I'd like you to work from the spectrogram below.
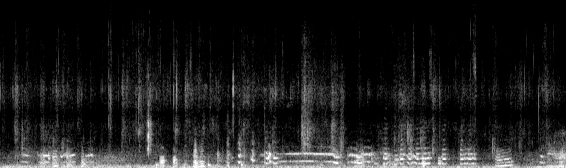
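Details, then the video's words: Backyard chickens, hens and roosters, pecking and scratching; steady overlapping hen clucks and a sustained, level drawn-out note midway, with pecking clicks and constant low rumble. "Backyard Chickens Hens And Roosters Pecking Scratching Sounds Noises Hens Clucking Roosters Crowing!"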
